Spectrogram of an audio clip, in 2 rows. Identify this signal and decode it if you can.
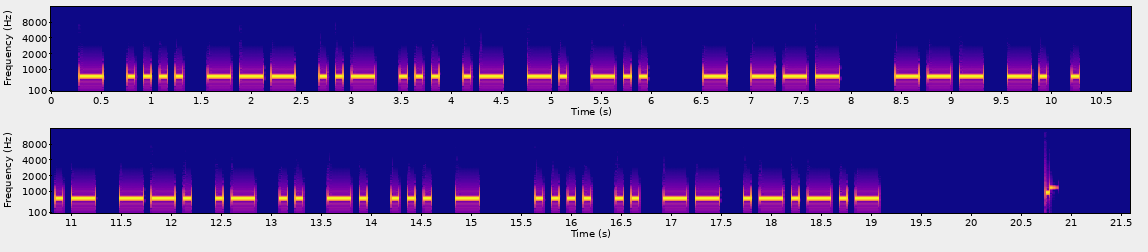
Morse code, heard as a keyed tone, about 15 wpm, 700 Hz. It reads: THOUSAND TO ONE AGAINST HIM.
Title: Sentences from Top 1000 Words - Review Part 3 - 15wpm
